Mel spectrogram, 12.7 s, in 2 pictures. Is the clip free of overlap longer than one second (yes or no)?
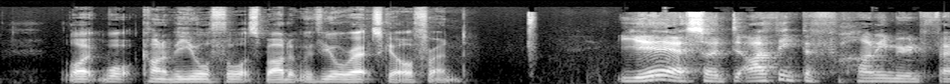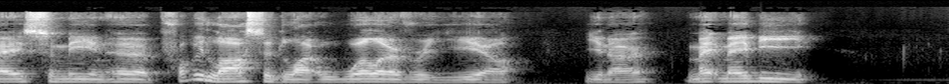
yes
